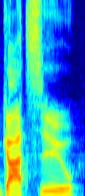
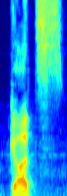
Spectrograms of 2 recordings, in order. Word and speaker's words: Guts: this weird thing about saying got sue and not guts that's that's the wrong pronunciation I'm sorry it is straight-up guts not katsu so I mean this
